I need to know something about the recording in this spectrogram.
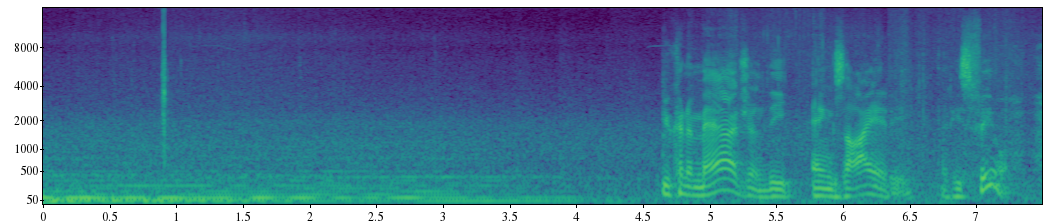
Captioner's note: cocks rifle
